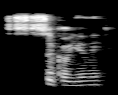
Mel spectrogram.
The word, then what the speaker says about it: Tsukuyomi: Tsukuyomi.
